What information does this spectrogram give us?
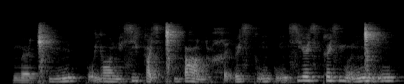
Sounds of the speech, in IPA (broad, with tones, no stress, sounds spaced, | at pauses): m œː˩ ǀʰ y˧˥ n | k o̰˩˧ j ɔː˧ n ɾ e̤˧˥ sʲ ɛ˥ k ɑ˩˧ sʲ ǀʰ i˧˥ ʔ ɑː˧ n ɑ̤˩˧ χ ḭ˩˧ ʔ ø˥ sʲ k ṵ˧ ŋ k ṵ˩˧ ŋ sʲ œː˥ sʲ k œ˥ sʲ m o̰˧˥ n ŋ͡ǀ ḭ˥ m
